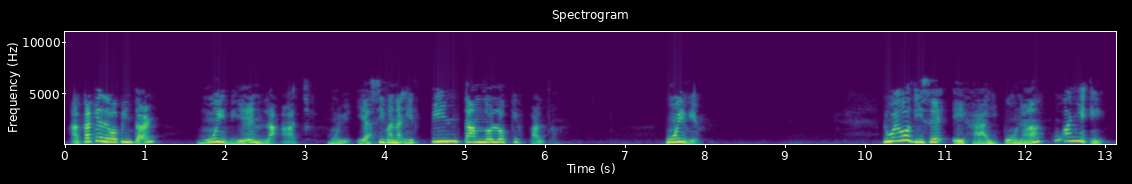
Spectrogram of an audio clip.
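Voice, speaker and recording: A woman teacher talking young children through a worksheet, slow and patient, often praising and checking they follow along. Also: sits high, big pitch swings, lo-fi sound. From Paraguay region.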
